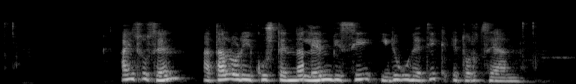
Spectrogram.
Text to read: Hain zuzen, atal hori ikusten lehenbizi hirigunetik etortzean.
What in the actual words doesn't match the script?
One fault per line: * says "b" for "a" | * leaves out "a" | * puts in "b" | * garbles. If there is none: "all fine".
all fine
